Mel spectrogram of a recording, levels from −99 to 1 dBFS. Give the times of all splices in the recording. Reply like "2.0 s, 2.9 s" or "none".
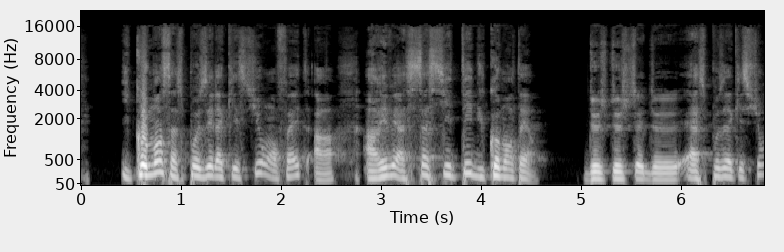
none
